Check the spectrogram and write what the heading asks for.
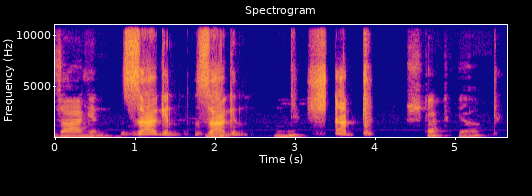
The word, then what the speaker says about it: sagen: এস জাগেন, জাগেন, জাগেন, জাগেন না, ওটা long একটু, জাগেন, জাগেন, জাগেন, স্টার্ট, স্টার্ট, ইয়া, ইস্ট হাউস, হাউস, টে টাক।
